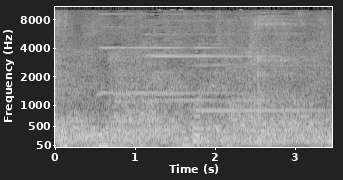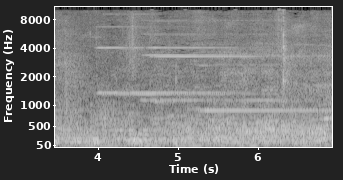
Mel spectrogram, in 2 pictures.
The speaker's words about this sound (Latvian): Deputāti neiebilst. Lūdzu zvanu.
